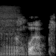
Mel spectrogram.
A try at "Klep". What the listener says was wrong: CLEPP. A little bit more emphasis on the P. So Klep.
